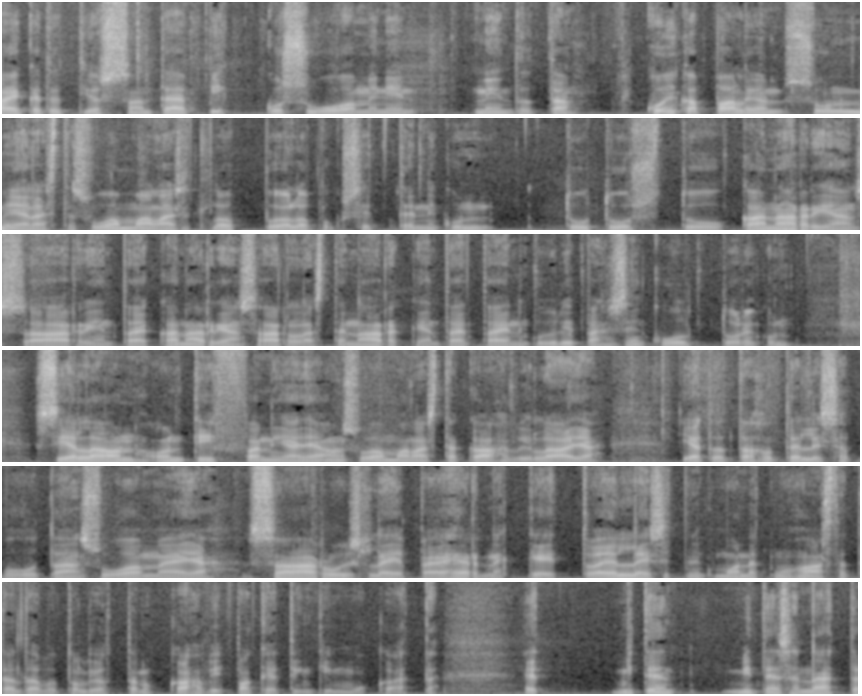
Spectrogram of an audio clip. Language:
Finnish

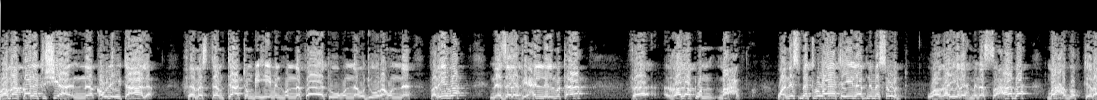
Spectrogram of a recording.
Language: Arabic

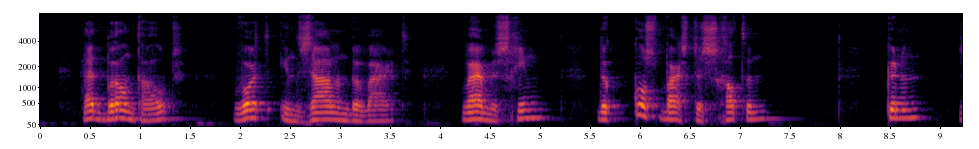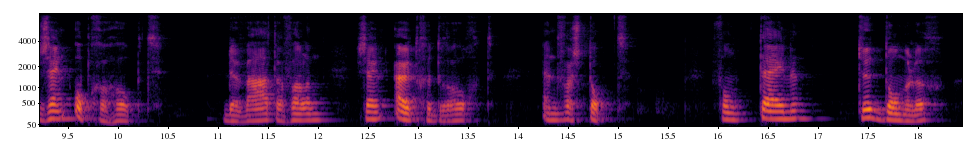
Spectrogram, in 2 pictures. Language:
Dutch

